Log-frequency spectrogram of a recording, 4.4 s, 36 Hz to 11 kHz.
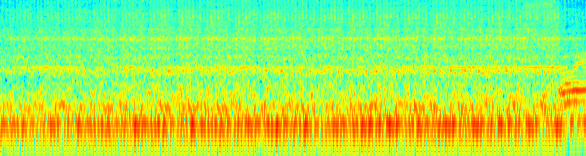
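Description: A 1977 Camaro Z28 engine idles after a cold start, a steady, loud, close rumble with even low-end pulsing and a faint constant whine throughout.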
